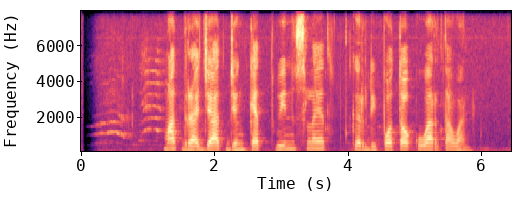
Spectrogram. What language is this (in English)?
Sundanese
